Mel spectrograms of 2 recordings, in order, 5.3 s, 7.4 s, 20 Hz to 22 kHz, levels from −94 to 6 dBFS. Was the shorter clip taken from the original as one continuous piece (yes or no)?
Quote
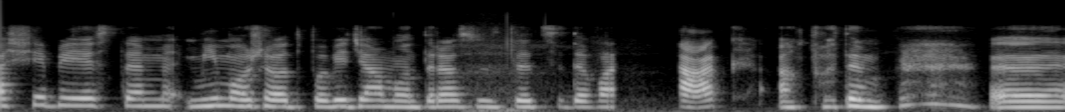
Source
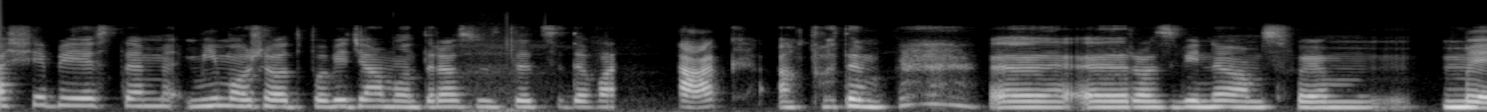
yes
